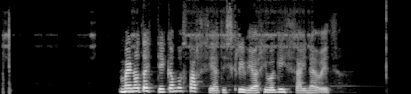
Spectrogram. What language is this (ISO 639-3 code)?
cym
